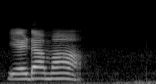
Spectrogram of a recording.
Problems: constant background noise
